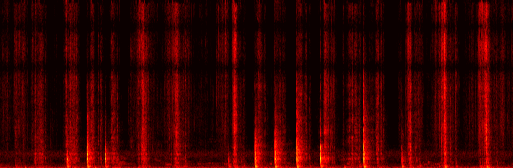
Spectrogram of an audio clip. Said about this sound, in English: Let's go ahead and cut it up.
